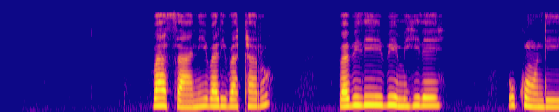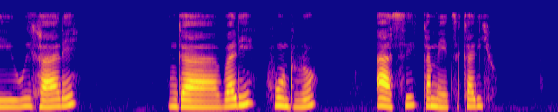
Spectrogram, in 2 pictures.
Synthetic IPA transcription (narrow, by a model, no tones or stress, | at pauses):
βasaːniβaliβataɾo | βaβiliβiːmiçile̞ | ukuːndiwiːxale̞ | ŋɡaβali | huːnduɾo̞ | asikame̞t͡sikalijo̞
